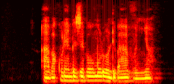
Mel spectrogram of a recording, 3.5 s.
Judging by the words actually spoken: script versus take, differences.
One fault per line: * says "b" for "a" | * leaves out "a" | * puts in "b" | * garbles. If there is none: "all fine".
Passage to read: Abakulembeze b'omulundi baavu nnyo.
all fine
